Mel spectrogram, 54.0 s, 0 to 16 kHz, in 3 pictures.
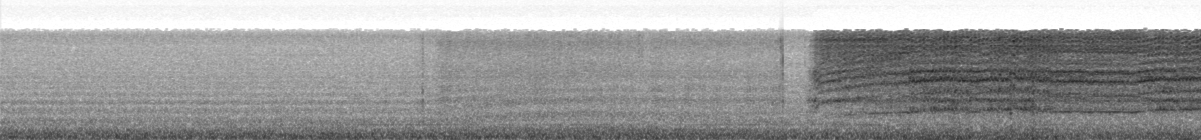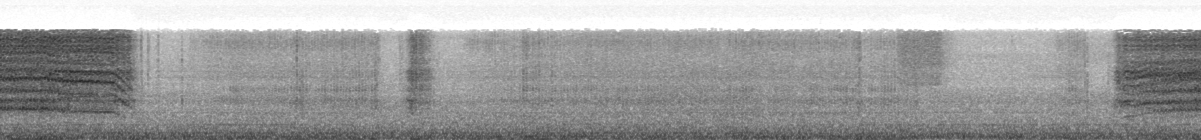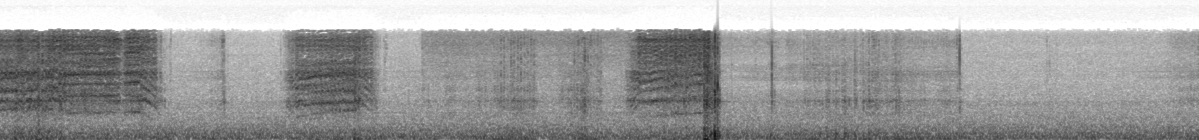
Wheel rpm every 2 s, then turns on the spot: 0, 0, 0, 20, 20, 20, 120, 160, 160, 140, 20, 20, 10, 20, 20, 10, 0, 70, 160, 30, 70, 20, 50, 60, 20, 0, 0.
6-12 20-32 38-40 42-44 48-50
